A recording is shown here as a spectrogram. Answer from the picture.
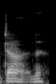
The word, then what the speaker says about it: Dunn: On Twitter, I am dun. That's my last name, D-U-N-N.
